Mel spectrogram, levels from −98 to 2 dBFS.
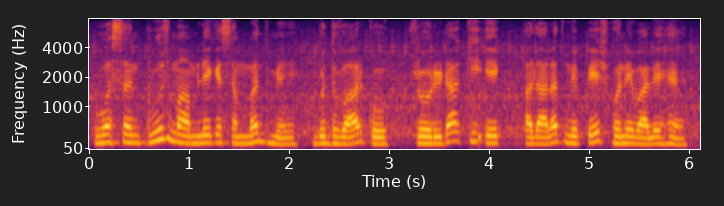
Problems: constant background noise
